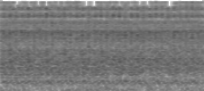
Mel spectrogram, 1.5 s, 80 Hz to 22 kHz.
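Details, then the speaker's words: 2001 Lexus RX 300 with a new battery, brakes and transmission: a smooth, even idle hum with no ticking, knocking or stumbling, "purrs like a kitten." Normal idle. "so listen to that. Purrs like a kitten."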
